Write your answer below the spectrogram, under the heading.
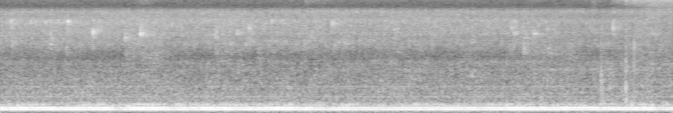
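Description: A steady low hum made of a few close, even tones, with no change in pitch or level.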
